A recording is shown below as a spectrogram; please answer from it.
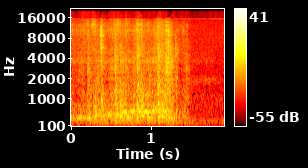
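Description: A sewing machine runs briefly while stitching a quilted Christmas table runner, a close, rapid mechanical whir that stops after about a second and a half.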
